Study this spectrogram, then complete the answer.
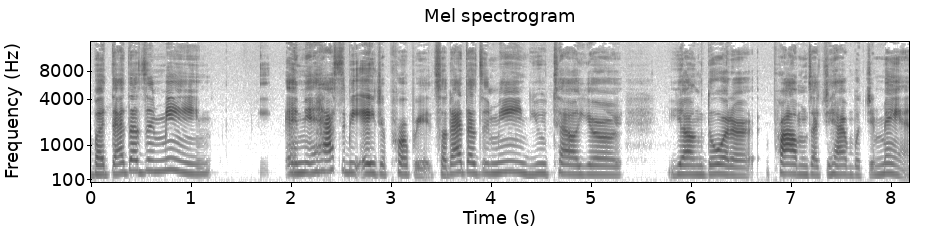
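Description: A woman with a plain, everyday voice at a medium pitch and a moderate pace, fairly even in intonation, in a very clean recording with a silent background. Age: 50s. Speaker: podcast co-host, mother. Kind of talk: casual chat.

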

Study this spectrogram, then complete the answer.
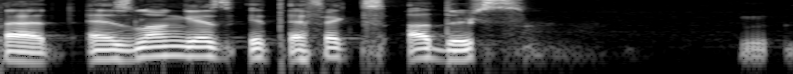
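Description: A man with a Turkish accent, very slow pace, fairly even intonation. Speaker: stand-up comedian. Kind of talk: casual chat. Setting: studio.

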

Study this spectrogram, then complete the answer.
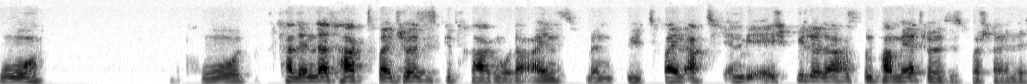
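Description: An ordinary speaking voice talks at a moderate pace with fairly even intonation. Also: man. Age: 40s. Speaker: trading card collector. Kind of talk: casual chat.

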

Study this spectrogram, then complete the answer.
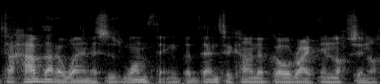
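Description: A man talks at a moderate pace in a monotone, flat intonation. His voice is fairly low and somewhat breathy. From Iran. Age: 30s. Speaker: emotional healing coach. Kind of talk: casual chat.

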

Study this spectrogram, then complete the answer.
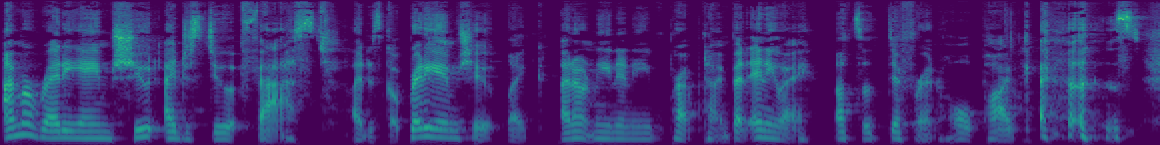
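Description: A woman with a plain, everyday voice speaks at a medium pitch and a fairly quick pace, with hardly any pauses. The sound is dry and close, with no echo. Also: ordinary pitch variation. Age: 40s. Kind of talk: casual chat.

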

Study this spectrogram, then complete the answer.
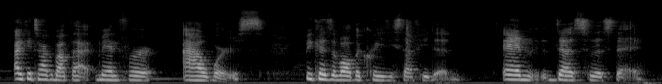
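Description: An unremarkable speaking voice, this woman talks at a medium pitch and a moderate pace with ordinary pitch variation. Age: 20s. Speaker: podcast co-host. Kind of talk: casual chat.

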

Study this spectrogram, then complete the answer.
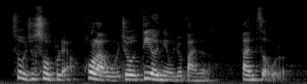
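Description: The voice runs at a very fast pace with ordinary pitch variation. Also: woman. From Taiwan, Taipei. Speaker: podcast co-host, university student. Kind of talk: casual chat.

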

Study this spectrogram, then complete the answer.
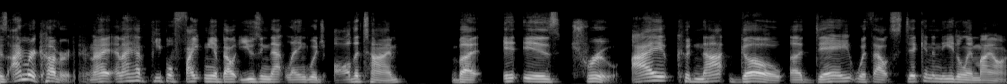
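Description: In a General American accent, a man speaks at a moderate pace and medium pitch. His voice has ordinary pitch variation over a quiet background. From Colorado. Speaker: author and nonprofit founder in addiction recovery. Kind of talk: interview testimony.

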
